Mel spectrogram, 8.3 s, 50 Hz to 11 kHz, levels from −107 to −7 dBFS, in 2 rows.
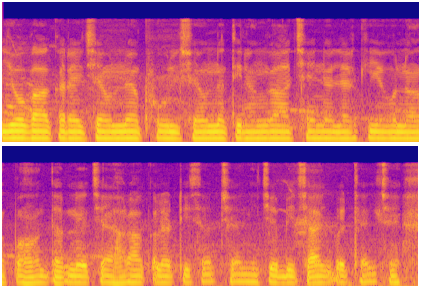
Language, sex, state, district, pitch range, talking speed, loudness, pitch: Angika, male, Bihar, Begusarai, 110-115 Hz, 145 wpm, -16 LUFS, 115 Hz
